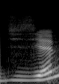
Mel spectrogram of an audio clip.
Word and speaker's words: dixième: Le dixième, c'est D-I-X-I-M-E. Et là, c'est pareil. Le X, il se prononce Z.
